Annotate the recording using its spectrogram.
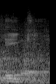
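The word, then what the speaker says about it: Akee: way to go here I hate anyone who says it as Aki because it sounds stupid like who who actually pronounces it as Aki that that doesn't sound right it's achy it it just sounds more right to me the the opening is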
